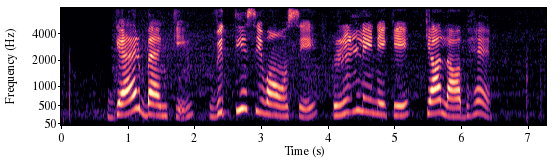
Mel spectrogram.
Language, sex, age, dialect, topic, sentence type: Hindi, female, 18-24, Marwari Dhudhari, banking, question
